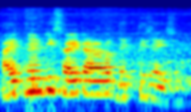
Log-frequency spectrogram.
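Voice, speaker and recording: A woman's voice: low voice, lively intonation, racing. A woman briefly reading out viewers' questions during a live sale, in a matter-of-fact way. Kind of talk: casual relaying of questions. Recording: roomy, distant, loud noise.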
